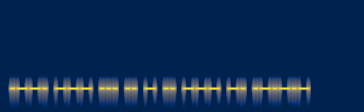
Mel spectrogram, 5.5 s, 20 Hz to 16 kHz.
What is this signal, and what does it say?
Morse code, heard as a keyed tone, about 25 wpm, 700 Hz. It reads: POSITION.
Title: Sentences from Top 1000 Words - Review Part 5 - 25wpm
